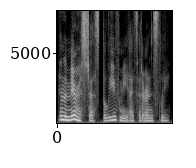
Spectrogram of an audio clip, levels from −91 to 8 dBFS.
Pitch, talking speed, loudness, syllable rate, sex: 220 Hz, 235 wpm, -18 LUFS, 6.3 syllables/s, female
